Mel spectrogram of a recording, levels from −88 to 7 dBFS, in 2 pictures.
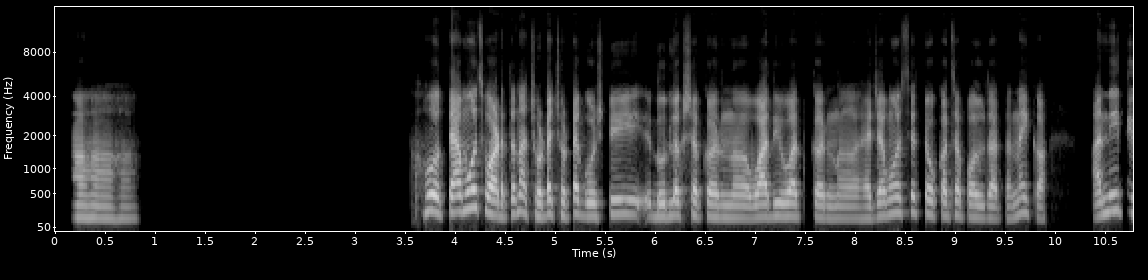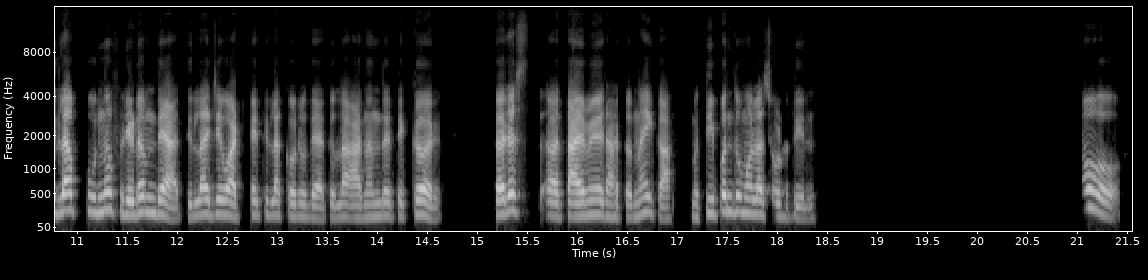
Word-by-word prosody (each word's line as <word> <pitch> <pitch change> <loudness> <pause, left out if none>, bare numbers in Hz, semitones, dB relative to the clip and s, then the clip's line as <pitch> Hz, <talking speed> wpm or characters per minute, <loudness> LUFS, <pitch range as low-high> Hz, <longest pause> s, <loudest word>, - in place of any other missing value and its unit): हां, 165 -1 -2
हां, 155 -1 -6
हां. 150 +1 -16 2.8
हो, 240 0 +5
त्यामुळेच 265 +4 +6
वाढतं 205 -1 +6
ना, 235 - +3
छोट्या-छोट्या 190 +2 +2
गोष्टी 190 +2 -4
दुर्लक्ष 180 +2 -1
करणं, 165 -2 -1
वादविवाद 175 +1 +3
करणं, 155 -1 -3
याच्यामुळेच 180 +8 -1
ते 230 - -1
टोकाचं 190 -1 -1
पाऊल 165 -2 -1
जातं, 155 0 -4
नाही 215 +1 -3
का? - - -3 0.5
आणि 235 +8 0
तिला 240 +3 +6 0.2
पूर्ण 235 +2 -1
फ्रीडम 220 +1 +1
द्या. 195 -7 +4
तिला 190 +4 +1
जे 200 0 -2
वाटतंय 195 0 +1
तिला 190 -1 -3
करू 175 -1 -4
द्या. 160 -2 -2
तुला 165 +1 -3
आनंद 170 +2 -4
आहे 180 - -2
ते 180 - -5
कर, 195 -1 +3 0.6
तरच 240 +4 +4 0.2
अ, 180 -1 +2
ताळमेळ 185 +2 +5
राहतं 165 -1 -5
नाही 225 +4 -2
का? 150 0 -1 0.2
मग 165 - -9
ती 210 - -3
पण 240 -1 +2
तुम्हाला 215 -4 0
सोडतील. 160 -5 -11 2.7
हो. 290 - -1
185 Hz, 135 wpm, -22 LUFS, 165-210 Hz, 2.8 s, त्यामुळेच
